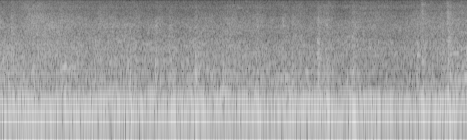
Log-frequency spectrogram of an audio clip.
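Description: Hermann Park Railroad miniature park train running along its narrow track, a steady low hum and rumble of the train and its wheels on the rails, with faint clicks now and then.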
